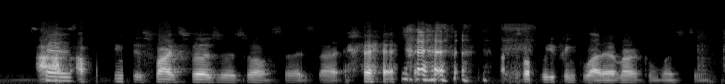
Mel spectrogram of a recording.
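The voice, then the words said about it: British accent. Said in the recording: “Americans love a British accent”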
